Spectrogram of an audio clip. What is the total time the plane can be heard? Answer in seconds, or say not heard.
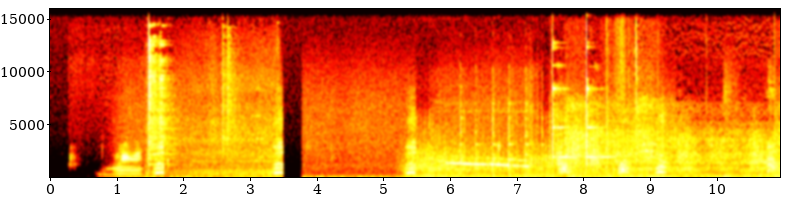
6 s.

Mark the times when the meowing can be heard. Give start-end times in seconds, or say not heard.
0.3-1.8, 7.5-9.2.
